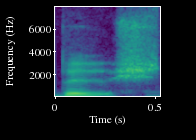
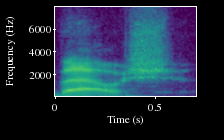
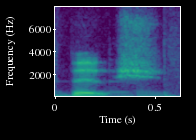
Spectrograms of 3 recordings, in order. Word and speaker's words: Boushh: I'm pretty sure it's pronounced Bouch, not Bow. I like Bosch better, but I think it's Bouch, but still a very pleasant surprise.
